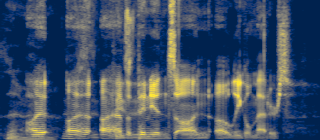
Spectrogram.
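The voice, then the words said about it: Imitates another person's voice. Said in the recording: “Heiwo impersonations.”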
